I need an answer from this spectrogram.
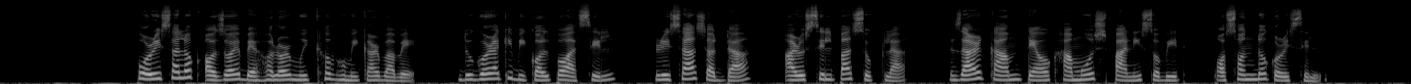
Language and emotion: Assamese, neutral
